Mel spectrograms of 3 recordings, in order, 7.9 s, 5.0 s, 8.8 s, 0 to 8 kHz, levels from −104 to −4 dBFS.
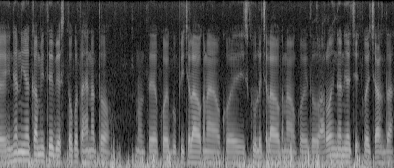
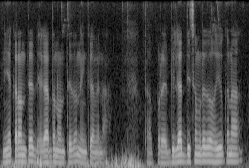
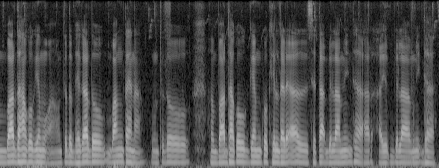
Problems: background sounds at intervals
